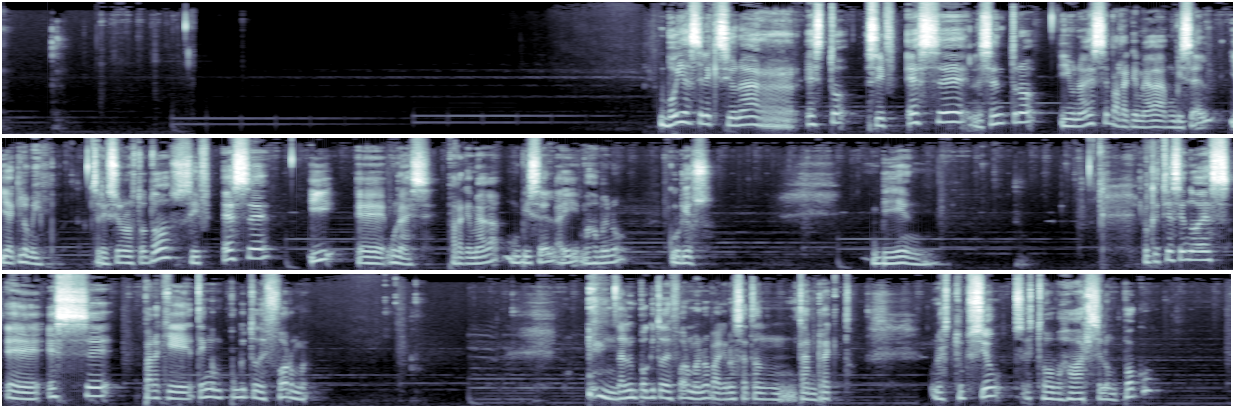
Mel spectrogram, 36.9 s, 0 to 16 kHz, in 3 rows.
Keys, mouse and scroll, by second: 1.9 shift+right click, 2.7 e, 4.6-6.2 middle drag, 6.2-8.8 right drag, 8.8 shift+s, 9.7 shift+s, 10.6 s, 12.1 middle click, 13.0-14.2 right drag, 14.2 shift+s, 16.3 s, 18.2-21.2 middle drag, 22.1-23.7 right drag, 23.8 shift+s, 28.9-31.5 middle drag, 31.5 click, 31.5 scroll up 1, 32.5 shift+right click, 32.9-34.5 middle drag, 35.6-36.9 right drag.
